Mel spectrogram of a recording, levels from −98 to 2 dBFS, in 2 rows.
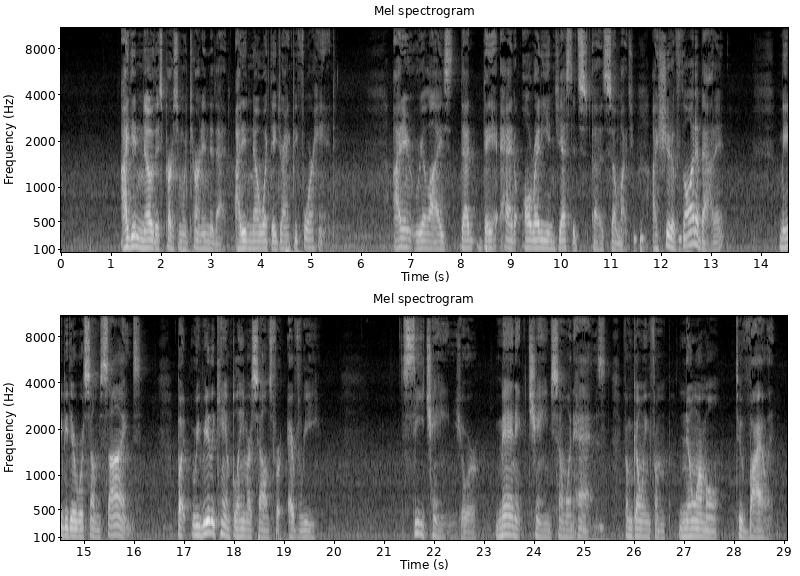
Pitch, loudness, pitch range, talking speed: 115 Hz, -25 LUFS, 110-125 Hz, 120 wpm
